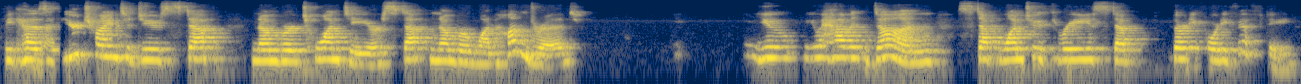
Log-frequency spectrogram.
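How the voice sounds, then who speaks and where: An American woman co-hosts a casual discussion, speaking slowly in a fairly high, fairly bright voice. She talks earnestly and repeats phrases as she builds her point. The video call audio is lo-fi, roomy and dull.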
